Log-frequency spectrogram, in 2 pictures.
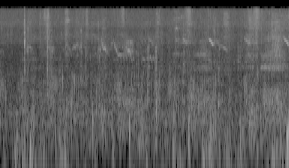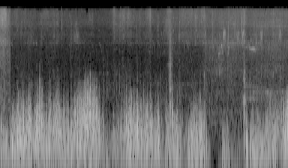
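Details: At Ol Pejeta near Mt. Kenya, faint outdoor ambience with a few thin bird chirps gives way to a lion's deep, rough, breathy grunts, each under a second, in uneven bursts about once a second that swell and fade.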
